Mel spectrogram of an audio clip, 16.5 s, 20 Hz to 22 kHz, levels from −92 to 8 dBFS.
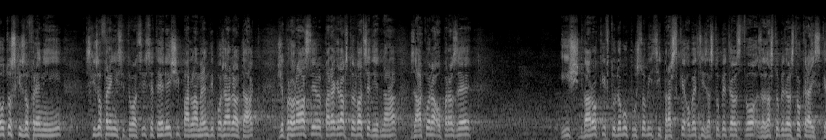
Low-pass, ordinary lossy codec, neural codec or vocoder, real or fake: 14.4 kHz; AAC, 48 kbps; none; real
